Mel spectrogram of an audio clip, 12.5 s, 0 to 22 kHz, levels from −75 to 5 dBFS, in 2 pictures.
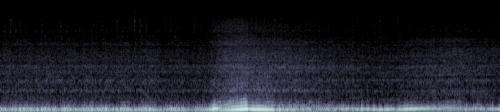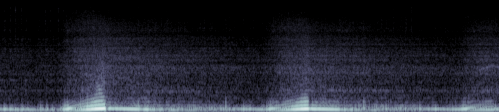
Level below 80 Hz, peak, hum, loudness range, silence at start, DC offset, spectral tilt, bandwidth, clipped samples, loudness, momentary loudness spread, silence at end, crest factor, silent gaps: -36 dBFS; 0 dBFS; none; 7 LU; 0 s; under 0.1%; -9.5 dB/octave; 5.6 kHz; under 0.1%; -17 LUFS; 18 LU; 0 s; 16 dB; none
